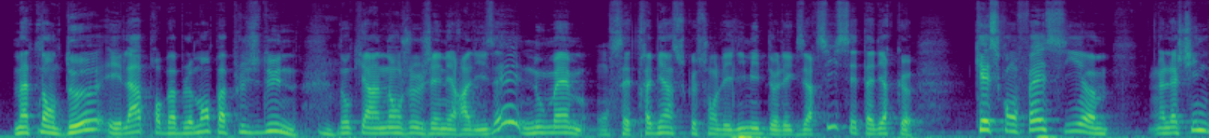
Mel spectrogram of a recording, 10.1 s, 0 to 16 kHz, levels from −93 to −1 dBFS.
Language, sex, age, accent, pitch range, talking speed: French, male, 40-59, French, 130-170 Hz, 215 wpm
